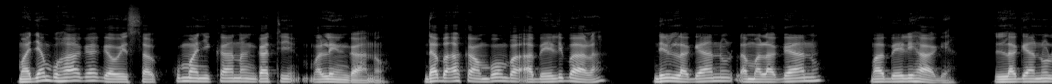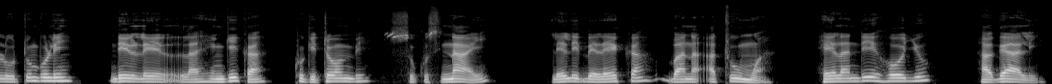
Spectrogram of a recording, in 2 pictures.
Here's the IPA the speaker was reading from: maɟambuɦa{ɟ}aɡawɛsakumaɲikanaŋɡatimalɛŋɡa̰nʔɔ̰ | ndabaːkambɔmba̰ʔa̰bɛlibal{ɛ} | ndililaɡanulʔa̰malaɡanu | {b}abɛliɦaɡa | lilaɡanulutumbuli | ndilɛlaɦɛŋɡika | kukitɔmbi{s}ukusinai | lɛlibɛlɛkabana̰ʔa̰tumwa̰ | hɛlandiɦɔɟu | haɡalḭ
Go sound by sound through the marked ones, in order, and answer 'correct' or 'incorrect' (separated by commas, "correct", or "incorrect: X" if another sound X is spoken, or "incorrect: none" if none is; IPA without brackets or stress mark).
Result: incorrect: ɡ, incorrect: a, incorrect: m, correct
